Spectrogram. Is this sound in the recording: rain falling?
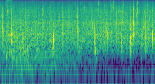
yes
